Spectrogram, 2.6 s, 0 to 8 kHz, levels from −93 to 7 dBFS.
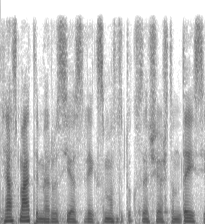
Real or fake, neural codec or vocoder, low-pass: fake; codec, 24 kHz, 0.9 kbps, WavTokenizer, medium speech release version 2; 7.2 kHz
